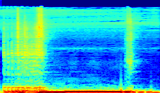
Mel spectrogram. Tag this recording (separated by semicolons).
recording; transient; motor; big; bass; wobble; sub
